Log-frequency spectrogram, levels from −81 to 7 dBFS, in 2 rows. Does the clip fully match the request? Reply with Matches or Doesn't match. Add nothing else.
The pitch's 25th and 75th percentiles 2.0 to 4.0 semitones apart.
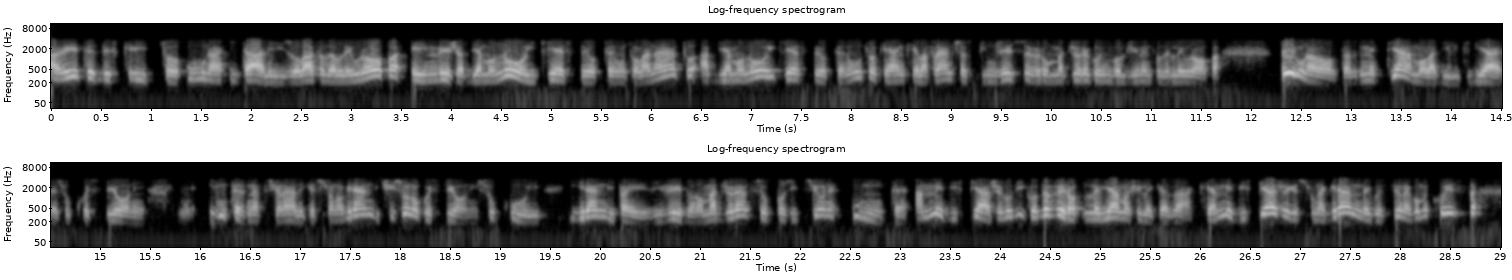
Doesn't match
